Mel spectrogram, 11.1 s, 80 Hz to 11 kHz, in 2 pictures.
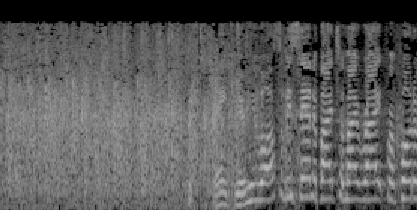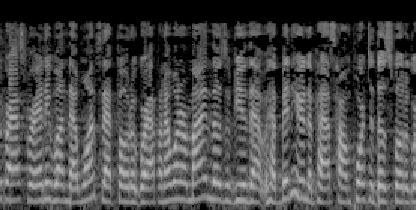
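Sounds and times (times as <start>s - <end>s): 
audience applause after a book talk: 0.0s - 4.0s
speech: 2.8s - 11.0s.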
